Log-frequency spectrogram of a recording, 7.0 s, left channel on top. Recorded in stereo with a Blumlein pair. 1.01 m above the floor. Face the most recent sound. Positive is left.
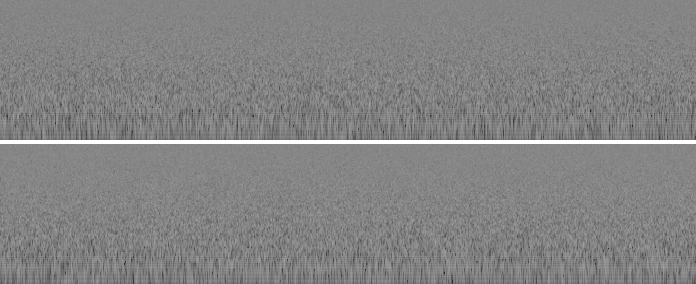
No sound to turn to.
